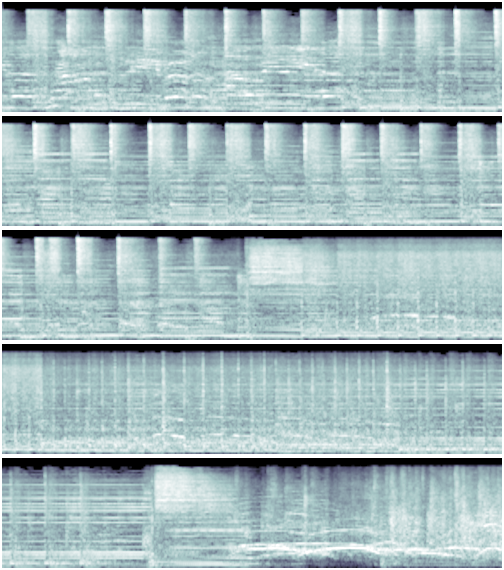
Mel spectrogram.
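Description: Live rock band (drum kit, electric guitar and bass) playing with a steady, even beat on the cymbals. A long cymbal crash comes about halfway through, and a last crash near the end closes the song.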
